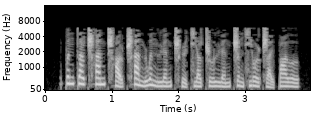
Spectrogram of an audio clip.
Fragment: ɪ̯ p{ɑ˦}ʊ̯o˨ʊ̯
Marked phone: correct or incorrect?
correct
